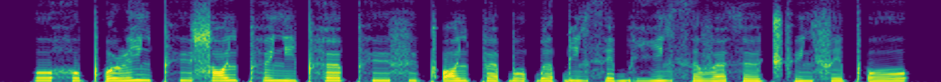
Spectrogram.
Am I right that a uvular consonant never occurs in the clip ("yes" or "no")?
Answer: yes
